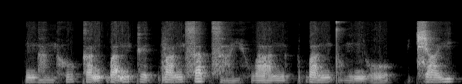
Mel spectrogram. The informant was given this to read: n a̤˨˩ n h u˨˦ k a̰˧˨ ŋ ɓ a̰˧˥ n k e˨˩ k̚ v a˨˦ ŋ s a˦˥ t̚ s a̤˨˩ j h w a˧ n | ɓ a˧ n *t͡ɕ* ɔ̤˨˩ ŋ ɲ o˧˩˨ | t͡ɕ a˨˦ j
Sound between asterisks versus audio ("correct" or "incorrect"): incorrect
